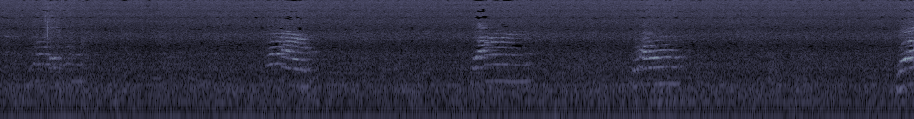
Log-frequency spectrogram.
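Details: Siamese cat meowing indoors, four drawn-out harmonic meows spaced roughly two to three seconds apart, each rising then falling, over a steady low hum.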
